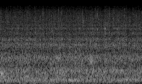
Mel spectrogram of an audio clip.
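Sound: flowing stream water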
